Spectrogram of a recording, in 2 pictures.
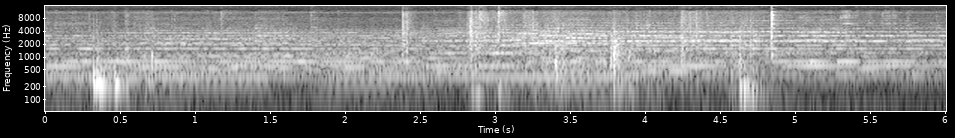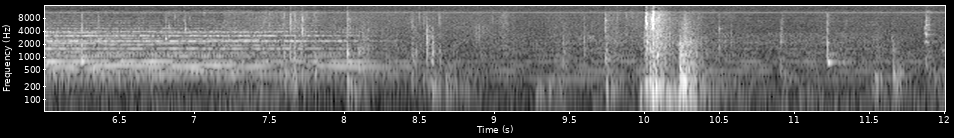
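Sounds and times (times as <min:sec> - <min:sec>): sustained music: 0:00.0 - 0:12.0.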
